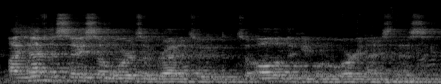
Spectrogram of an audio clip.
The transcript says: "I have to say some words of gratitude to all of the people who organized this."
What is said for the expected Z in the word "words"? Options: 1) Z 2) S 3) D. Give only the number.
1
